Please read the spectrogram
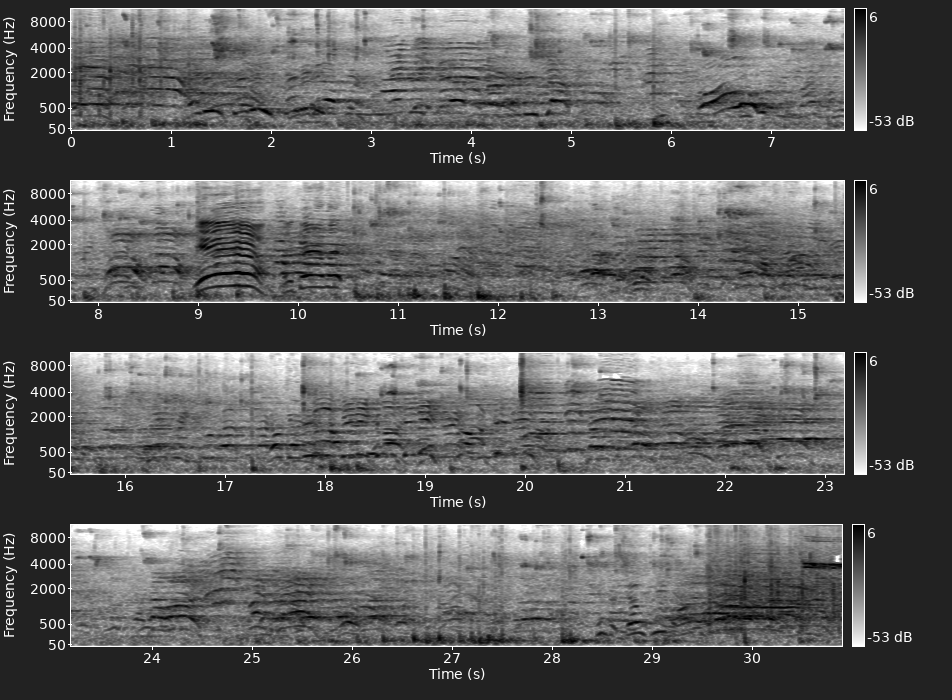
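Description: Basketball game sounds in a gymnasium: overlapping shouts and chatter from the bench, coaches and crowd, with a basketball bouncing on the hardwood. One loud drawn-out yell stands out about nine seconds in.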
